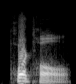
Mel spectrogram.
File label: "porthole", American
